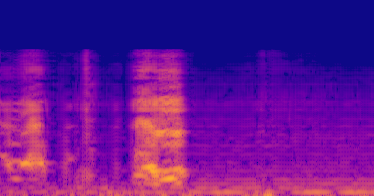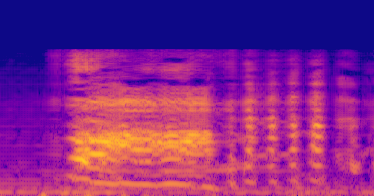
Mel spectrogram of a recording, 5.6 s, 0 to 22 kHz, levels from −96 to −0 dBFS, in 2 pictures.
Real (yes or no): no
